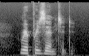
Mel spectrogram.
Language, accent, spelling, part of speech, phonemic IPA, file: English, US, represented, adjective / verb, /ɹɛpɹɪˈzɛntɪd/, En-us-represented.ogg
- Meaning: simple past and past participle of represent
